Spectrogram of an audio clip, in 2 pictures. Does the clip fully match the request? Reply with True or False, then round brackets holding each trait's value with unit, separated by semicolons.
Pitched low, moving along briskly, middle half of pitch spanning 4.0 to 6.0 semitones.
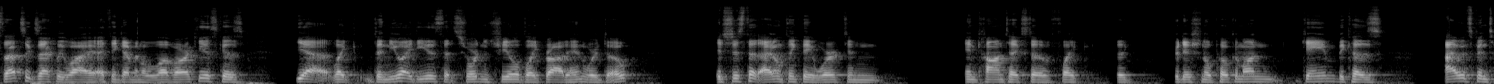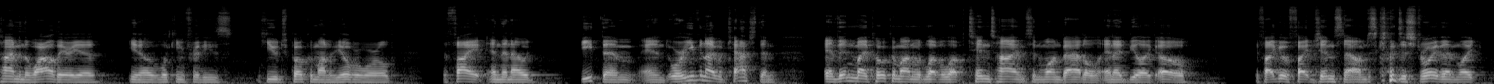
False (115 Hz; 210 wpm; 2.5 semitones)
